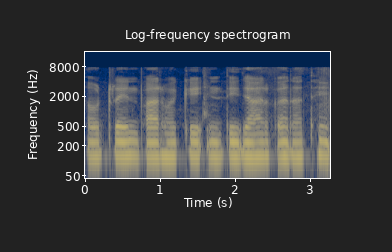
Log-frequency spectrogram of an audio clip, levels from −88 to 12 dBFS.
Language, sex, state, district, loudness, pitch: Chhattisgarhi, male, Chhattisgarh, Raigarh, -19 LUFS, 120 Hz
